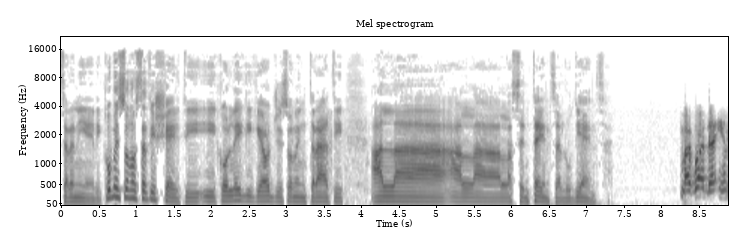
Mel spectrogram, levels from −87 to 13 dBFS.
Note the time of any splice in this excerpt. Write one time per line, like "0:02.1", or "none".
none

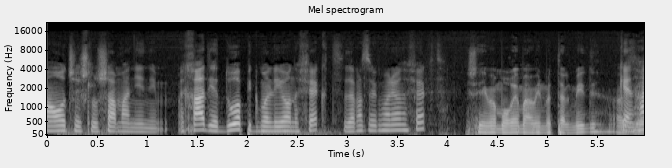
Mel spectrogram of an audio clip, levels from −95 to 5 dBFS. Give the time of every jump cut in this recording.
none

